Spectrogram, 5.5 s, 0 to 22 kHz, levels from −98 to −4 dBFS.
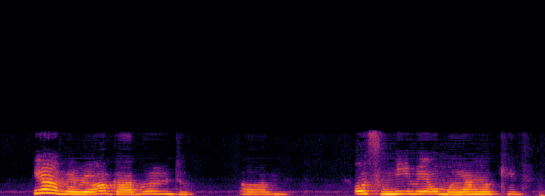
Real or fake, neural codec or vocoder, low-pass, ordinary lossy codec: fake; codec, 16 kHz, 1.1 kbps, Voila-Tokenizer; 7.2 kHz; none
